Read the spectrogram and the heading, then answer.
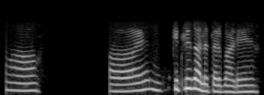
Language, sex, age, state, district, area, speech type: Goan Konkani, female, 18-30, Goa, Canacona, rural, conversation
